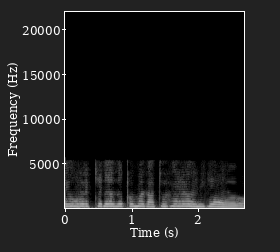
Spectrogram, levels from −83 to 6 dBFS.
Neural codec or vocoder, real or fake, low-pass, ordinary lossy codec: codec, 16 kHz, 1 kbps, FreqCodec, smaller model; fake; 5.4 kHz; MP3, 32 kbps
